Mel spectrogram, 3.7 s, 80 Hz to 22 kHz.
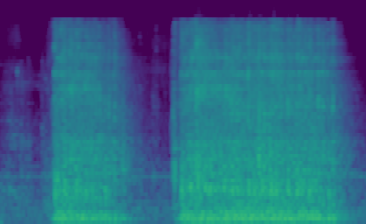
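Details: Tecumseh TC300 two-stroke on an Eskimo ice auger, after new rings with compression just under 90: two short rev bursts that fall away instead of idling with the choke fully off; carb tuning suspected.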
